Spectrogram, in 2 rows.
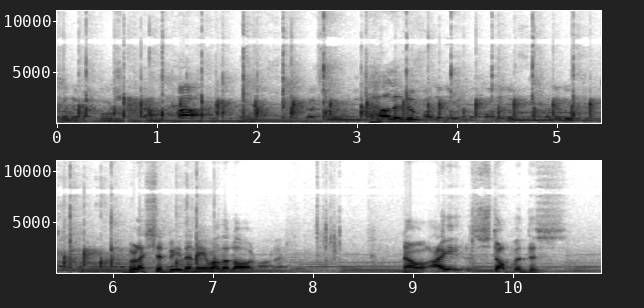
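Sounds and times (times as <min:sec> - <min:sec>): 
church audience clapping hands as a clap offering: 0:00.0 - 0:07.3
speech: 0:01.2 - 0:01.6, 0:03.2 - 0:05.3, 0:06.2 - 0:07.5, 0:08.9 - 0:10.5.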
